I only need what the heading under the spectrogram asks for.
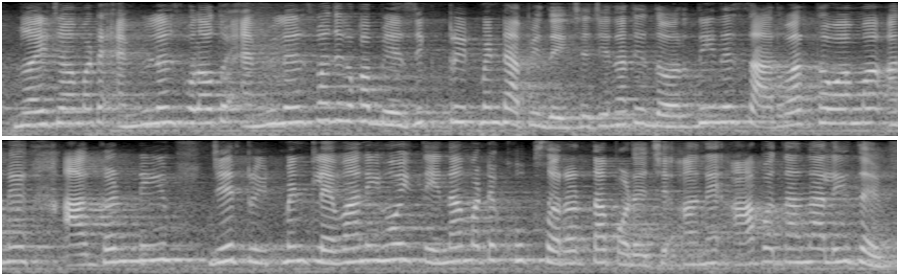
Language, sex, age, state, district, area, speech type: Gujarati, female, 45-60, Gujarat, Surat, urban, spontaneous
